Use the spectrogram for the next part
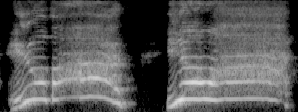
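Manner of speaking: very high crying shout; mock whiny reply. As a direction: whine it back mockingly.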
